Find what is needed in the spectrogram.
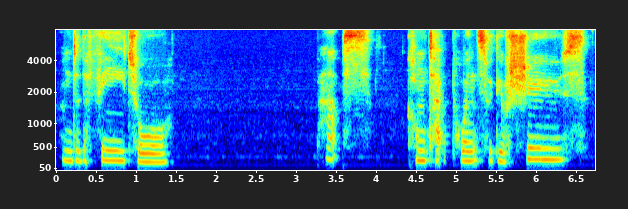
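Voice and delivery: unhurried meditation voice, long pauses between phrases; guided meditation. Acted. Teacher easing the group out of a busy day, guided meditation. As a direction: guide them calmly into the present moment.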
